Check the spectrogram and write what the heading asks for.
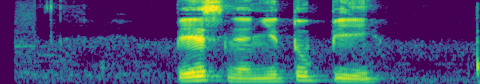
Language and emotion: Russian, neutral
